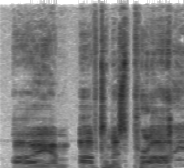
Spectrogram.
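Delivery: low, slow robot leader; lightly voiced Optimus Prime. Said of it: "all I can think of".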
